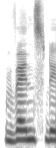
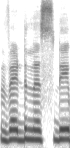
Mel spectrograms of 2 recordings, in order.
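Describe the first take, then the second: First: It is said with two syllables. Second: It is said with three syllables. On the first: The speaker calls it right. "वेंसडे होता है" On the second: The speaker calls it wrong. "वेडनेसडे बोलते हैं"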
